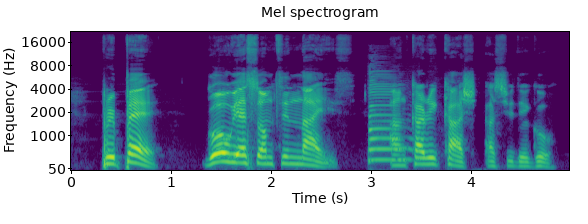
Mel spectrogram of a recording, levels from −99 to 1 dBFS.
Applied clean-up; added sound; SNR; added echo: neural mask model DeepFilterNet 3.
